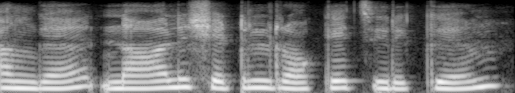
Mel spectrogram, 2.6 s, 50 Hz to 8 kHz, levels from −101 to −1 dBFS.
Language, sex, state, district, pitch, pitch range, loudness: Tamil, female, Tamil Nadu, Nilgiris, 220 Hz, 205-230 Hz, -13 LUFS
